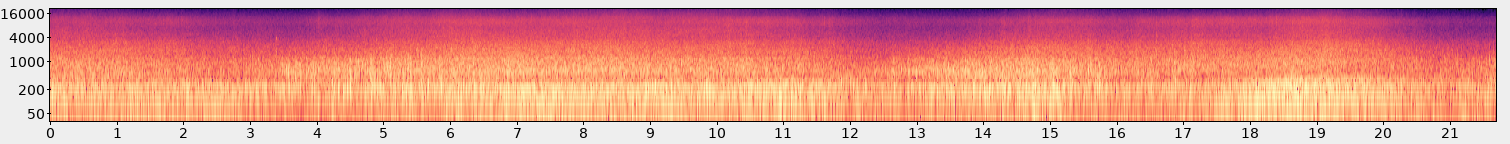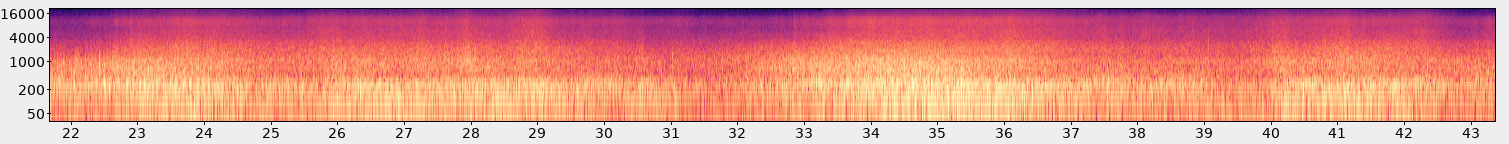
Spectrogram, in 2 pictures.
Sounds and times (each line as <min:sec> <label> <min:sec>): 0:00.0 waves 0:43.3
